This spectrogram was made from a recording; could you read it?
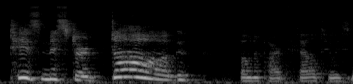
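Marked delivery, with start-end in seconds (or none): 0.1-1.9 Bonaparte's slow, very loud joyful cry; awed cry. Acted. Bonaparte hearing the dog's voice from above, a slow loud awed cry. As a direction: call it out in awe.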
